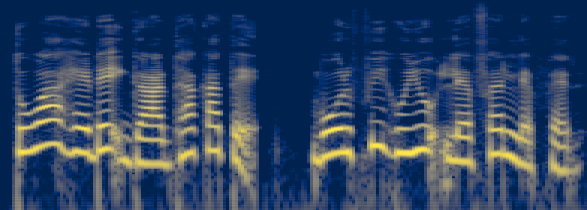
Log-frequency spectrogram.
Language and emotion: Santali, neutral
